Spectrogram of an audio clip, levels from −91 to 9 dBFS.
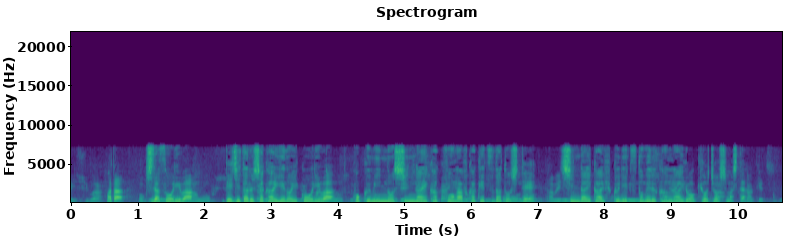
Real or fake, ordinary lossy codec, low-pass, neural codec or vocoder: real; none; 7.2 kHz; none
